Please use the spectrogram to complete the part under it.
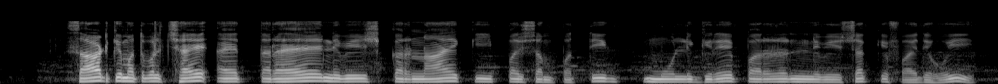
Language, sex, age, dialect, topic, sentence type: Maithili, male, 25-30, Eastern / Thethi, banking, statement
